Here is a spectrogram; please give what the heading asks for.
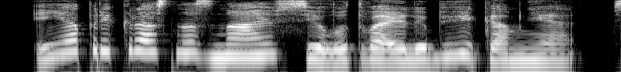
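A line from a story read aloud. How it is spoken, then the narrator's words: Laughing speech. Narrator (Russian): все так же смеясь сказал Раф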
